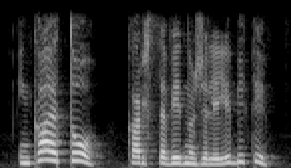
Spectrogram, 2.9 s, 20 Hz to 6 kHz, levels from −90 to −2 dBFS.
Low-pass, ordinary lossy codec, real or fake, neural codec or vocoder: 5.4 kHz; none; real; none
